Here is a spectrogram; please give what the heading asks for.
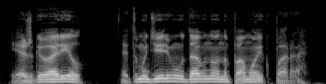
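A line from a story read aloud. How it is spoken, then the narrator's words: Grumbled. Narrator (Russian): проворчал Эдик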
